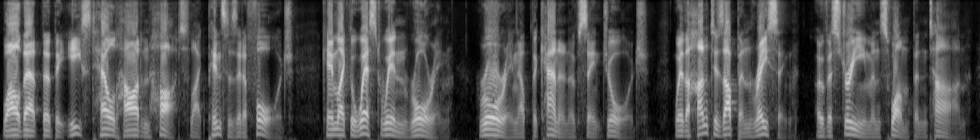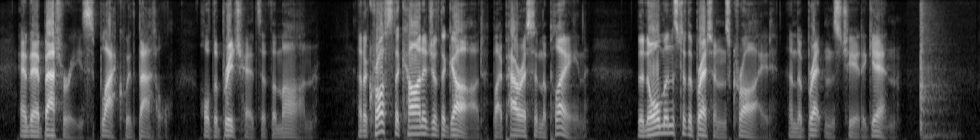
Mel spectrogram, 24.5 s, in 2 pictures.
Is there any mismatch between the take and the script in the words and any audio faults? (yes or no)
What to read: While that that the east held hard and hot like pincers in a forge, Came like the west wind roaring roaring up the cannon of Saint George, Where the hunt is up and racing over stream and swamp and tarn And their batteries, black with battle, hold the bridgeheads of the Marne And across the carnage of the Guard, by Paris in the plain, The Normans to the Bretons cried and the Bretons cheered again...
yes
